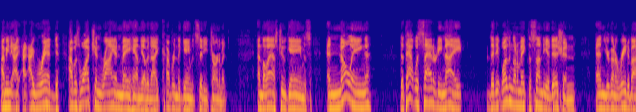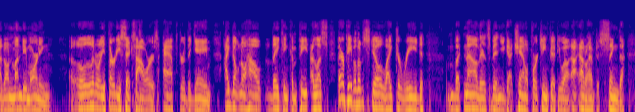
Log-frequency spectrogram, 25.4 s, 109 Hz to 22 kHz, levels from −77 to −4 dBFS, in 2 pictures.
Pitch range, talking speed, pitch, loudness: 110-140 Hz, 210 wpm, 125 Hz, -22 LUFS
